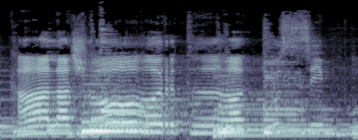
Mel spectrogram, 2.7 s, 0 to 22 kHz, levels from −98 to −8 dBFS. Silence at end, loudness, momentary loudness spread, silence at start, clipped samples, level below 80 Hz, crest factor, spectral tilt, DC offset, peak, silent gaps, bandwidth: 0 s; -21 LUFS; 11 LU; 0 s; under 0.1%; -62 dBFS; 14 dB; -5 dB/octave; under 0.1%; -6 dBFS; none; 14.5 kHz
